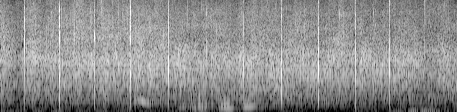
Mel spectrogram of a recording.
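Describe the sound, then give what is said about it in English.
A church crowd applauds its adult helpers steadily, a dense wash of clapping with a few louder, sharper claps punching through at a regular beat, and a brief faint cheer or voice midway. “So can we have a round of applause for my adult helpers?”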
